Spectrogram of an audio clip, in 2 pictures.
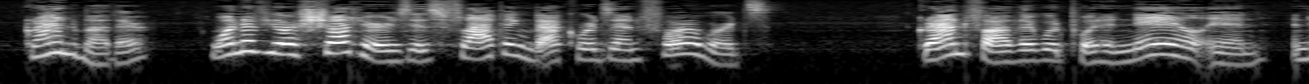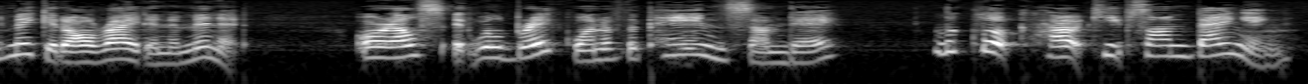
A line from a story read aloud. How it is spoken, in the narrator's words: All of a sudden she exclaimed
